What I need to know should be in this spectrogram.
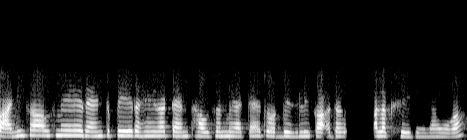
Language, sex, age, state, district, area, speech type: Hindi, female, 18-30, Madhya Pradesh, Katni, urban, conversation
